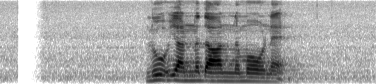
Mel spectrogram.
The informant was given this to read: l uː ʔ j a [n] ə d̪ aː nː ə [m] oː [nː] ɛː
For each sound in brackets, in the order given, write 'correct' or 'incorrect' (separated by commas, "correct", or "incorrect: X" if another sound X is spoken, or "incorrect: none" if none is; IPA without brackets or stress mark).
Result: incorrect: nː, correct, incorrect: n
